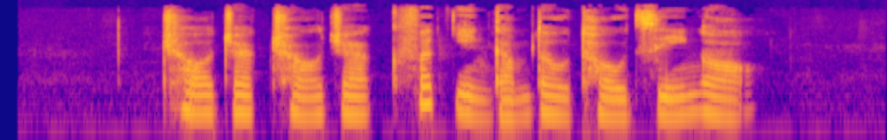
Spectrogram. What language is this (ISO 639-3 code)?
yue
